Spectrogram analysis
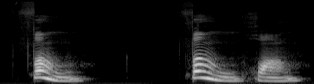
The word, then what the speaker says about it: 凤凰: e n versus f-e-n-g so the only difference is that f-e-n-g has a nasal sound at the end so it sounds like fun because it's also fourth tone so it's fun Huang and then the pink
